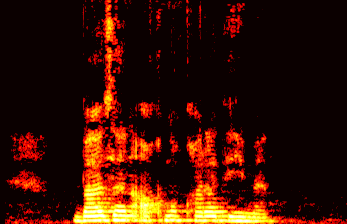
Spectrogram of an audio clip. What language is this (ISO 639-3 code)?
uzb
